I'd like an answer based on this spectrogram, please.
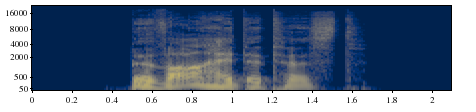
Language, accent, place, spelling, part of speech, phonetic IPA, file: German, Germany, Berlin, bewahrheitetest, verb, [bəˈvaːɐ̯haɪ̯tətəst], De-bewahrheitetest.ogg
- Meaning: inflection of bewahrheiten: 1. second-person singular preterite 2. second-person singular subjunctive II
